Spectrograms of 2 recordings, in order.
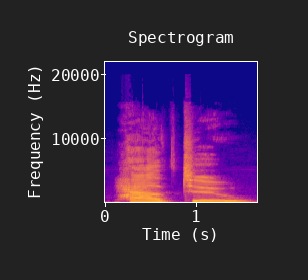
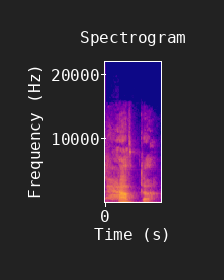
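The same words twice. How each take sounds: First: Both words are said fully and separately. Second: The words are reduced into one short word.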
